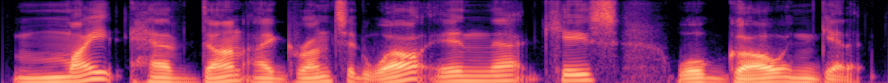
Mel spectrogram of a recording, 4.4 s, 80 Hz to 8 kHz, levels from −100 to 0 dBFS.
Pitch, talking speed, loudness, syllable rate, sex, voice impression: 120 Hz, 190 wpm, -17 LUFS, 3.8 syllables/s, male, very masculine, very adult-like, sincere, calm, elegant, slightly sweet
